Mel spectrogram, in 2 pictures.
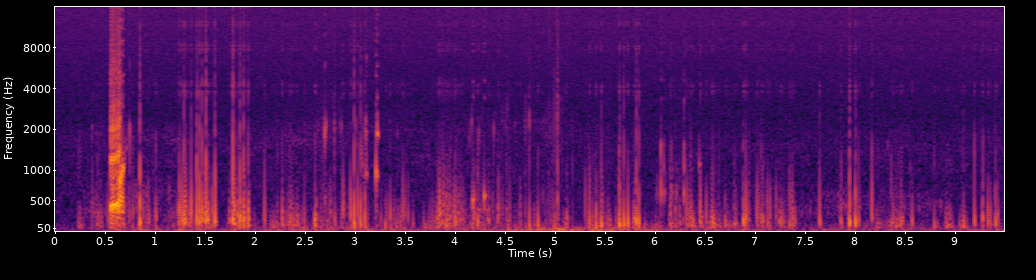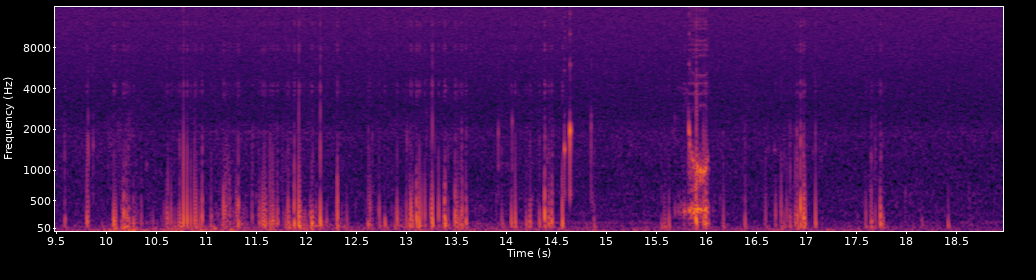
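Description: Continuous low gurgling and rumbling from the belly with bubbling bursts, typical stomach and bowel noises from gas and fluid moving through the gut.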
